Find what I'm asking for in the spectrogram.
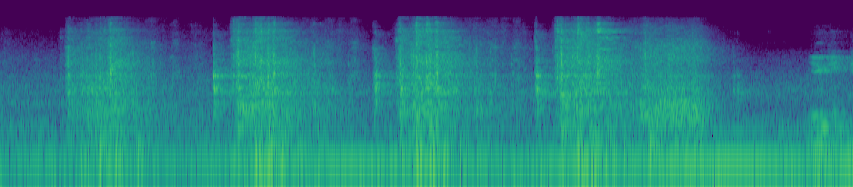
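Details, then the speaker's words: Doodle Bug minibike, refreshed, with carburetor still running poorly: raspy grinding bursts about once a second over a low engine hum, coming and going in waves; the clutch is sticking and worn out. "so yeah that's the doodle B that's what it's doing clutch is sticking"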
